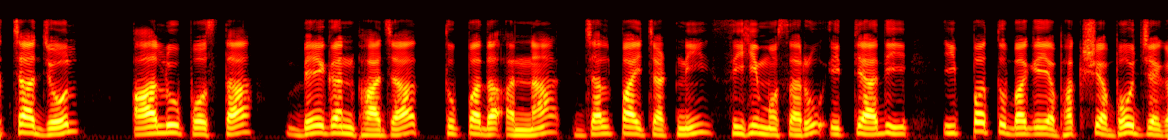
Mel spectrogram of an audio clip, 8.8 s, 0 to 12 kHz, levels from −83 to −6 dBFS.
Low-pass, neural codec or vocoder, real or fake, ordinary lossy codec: 7.2 kHz; none; real; none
